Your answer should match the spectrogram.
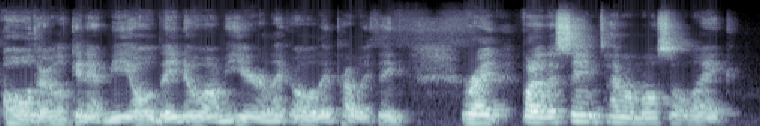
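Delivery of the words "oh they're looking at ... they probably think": ordinary delivery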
